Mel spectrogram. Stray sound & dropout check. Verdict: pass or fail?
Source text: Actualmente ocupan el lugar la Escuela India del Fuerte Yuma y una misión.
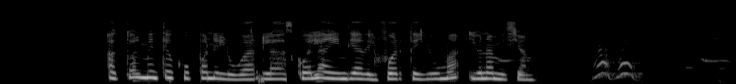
fail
